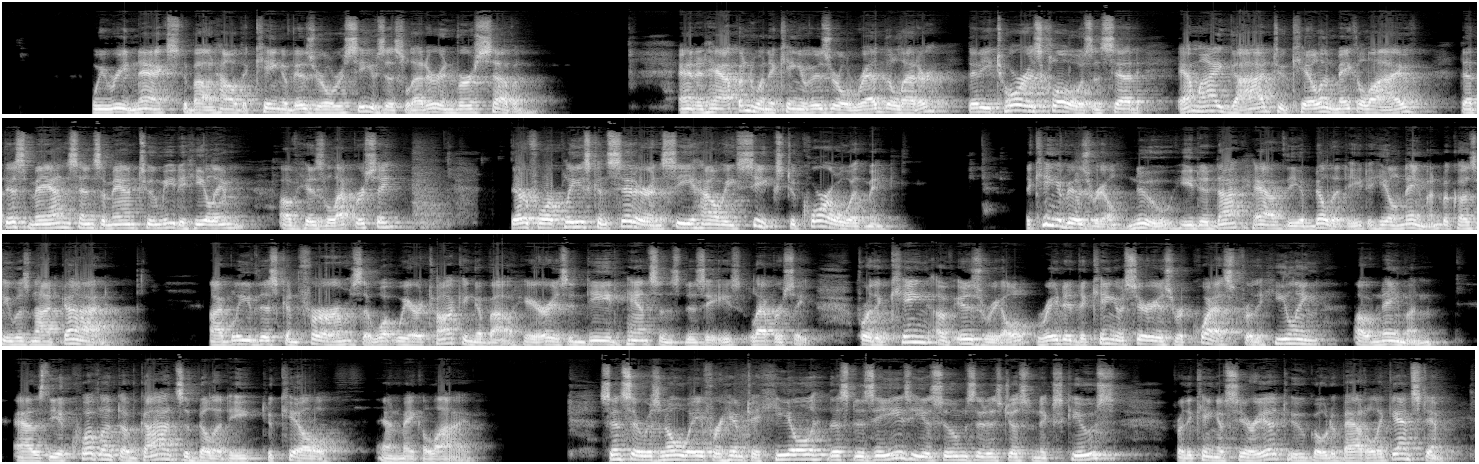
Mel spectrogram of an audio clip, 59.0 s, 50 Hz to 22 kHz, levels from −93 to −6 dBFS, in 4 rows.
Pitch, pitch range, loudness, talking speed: 130 Hz, 115-150 Hz, -12 LUFS, 160 wpm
